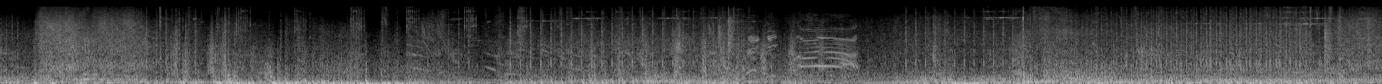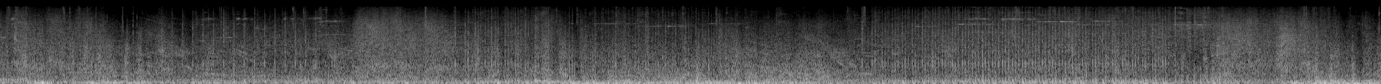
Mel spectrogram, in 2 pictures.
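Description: A propeller engine drones loudly and steadily.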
